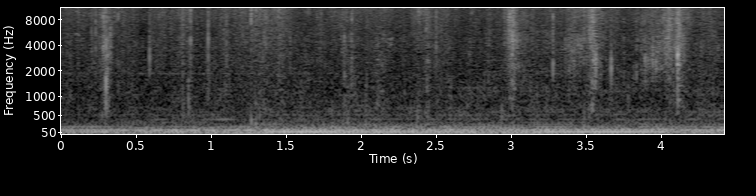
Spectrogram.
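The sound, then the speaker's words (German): Footsteps of two people walking outdoors to a car over a steady low rumble, with soft repeated scuffs and taps spread across the few seconds, not loud. “Die beiden laufen zum Auto.”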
